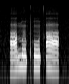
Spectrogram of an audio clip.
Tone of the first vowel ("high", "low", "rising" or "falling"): rising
